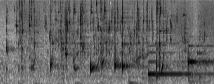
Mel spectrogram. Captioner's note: wine pouring; sad piano music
